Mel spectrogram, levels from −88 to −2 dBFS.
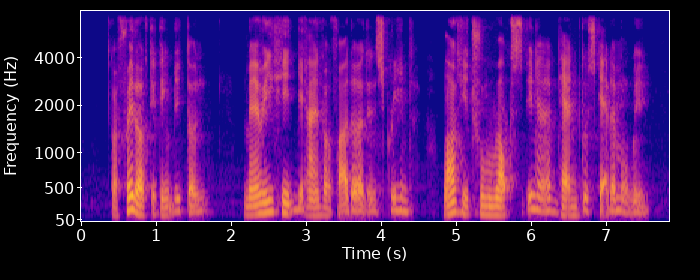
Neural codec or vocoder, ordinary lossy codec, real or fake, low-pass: autoencoder, 22.05 kHz, a latent of 192 numbers a frame, VITS, trained on one speaker; none; fake; 7.2 kHz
